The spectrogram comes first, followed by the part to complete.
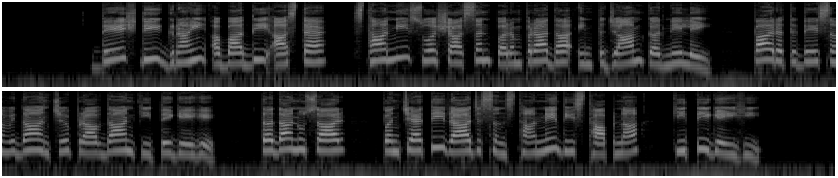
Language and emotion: Dogri, neutral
